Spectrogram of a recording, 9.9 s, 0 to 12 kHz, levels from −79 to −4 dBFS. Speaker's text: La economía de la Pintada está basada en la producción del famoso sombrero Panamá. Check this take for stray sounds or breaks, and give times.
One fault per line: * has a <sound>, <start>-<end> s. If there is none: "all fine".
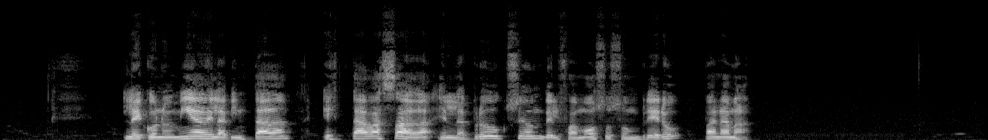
all fine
